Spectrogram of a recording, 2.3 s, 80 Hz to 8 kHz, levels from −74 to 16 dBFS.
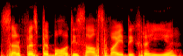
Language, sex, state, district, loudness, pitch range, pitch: Hindi, male, Jharkhand, Ranchi, -14 LUFS, 155-185 Hz, 160 Hz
